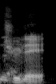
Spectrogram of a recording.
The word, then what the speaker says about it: Thulé: Avant la montée du régime national-socialiste, il existait en Allemagne une société secrète occulte appelée la Société de Tulle, parfois prononcée alternativement Thulé, composée de sous-factions en son sein.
